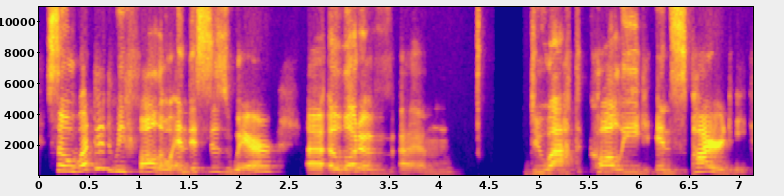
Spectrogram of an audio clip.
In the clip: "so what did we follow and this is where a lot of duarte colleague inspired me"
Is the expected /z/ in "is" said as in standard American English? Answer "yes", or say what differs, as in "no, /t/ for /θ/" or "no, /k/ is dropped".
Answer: yes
